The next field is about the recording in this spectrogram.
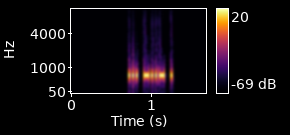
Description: Morse code, heard as a keyed tone, about 54 wpm, 700 Hz. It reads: SXE
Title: USA Call Sign Postfixes - 3 Letters 50wpm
